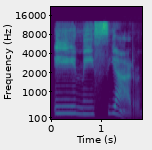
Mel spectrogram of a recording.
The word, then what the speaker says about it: iniciar: Next word we have iniciar. Iniciar. So here the C has a sound similar to the S.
